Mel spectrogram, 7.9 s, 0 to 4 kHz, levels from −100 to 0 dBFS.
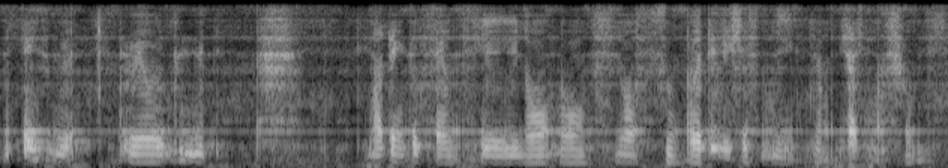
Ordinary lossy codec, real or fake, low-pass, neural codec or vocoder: none; fake; 3.6 kHz; codec, 24 kHz, 1 kbps, SNAC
